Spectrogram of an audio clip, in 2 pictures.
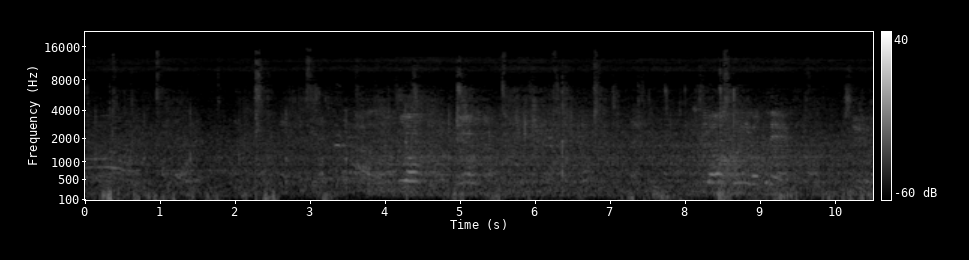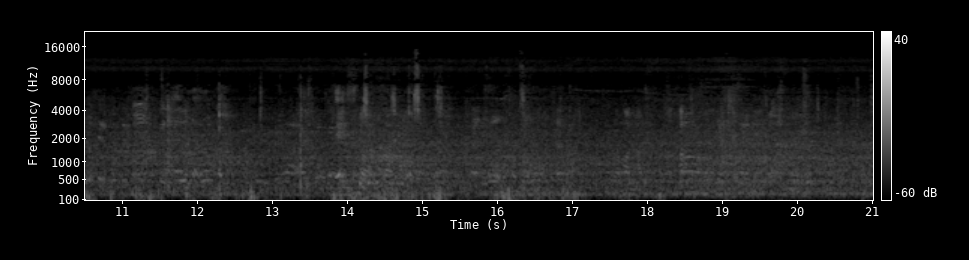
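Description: Tennis balls are struck with rackets, with sharp pops echoing outdoors.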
